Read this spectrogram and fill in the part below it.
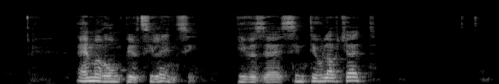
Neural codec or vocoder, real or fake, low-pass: none; real; 9.9 kHz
